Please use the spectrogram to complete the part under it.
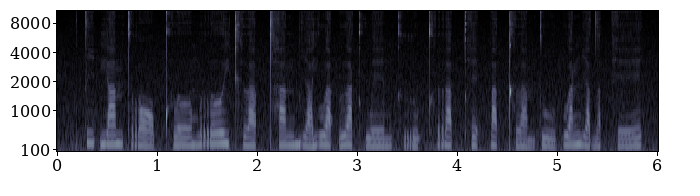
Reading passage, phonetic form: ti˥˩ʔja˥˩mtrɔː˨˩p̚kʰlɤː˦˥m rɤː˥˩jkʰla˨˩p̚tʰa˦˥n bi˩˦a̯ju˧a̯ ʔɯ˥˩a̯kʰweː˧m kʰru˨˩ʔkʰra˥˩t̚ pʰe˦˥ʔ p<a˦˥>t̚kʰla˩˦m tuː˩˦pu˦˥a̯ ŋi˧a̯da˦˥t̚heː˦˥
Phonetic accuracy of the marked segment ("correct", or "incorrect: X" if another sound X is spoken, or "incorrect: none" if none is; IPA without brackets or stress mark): correct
